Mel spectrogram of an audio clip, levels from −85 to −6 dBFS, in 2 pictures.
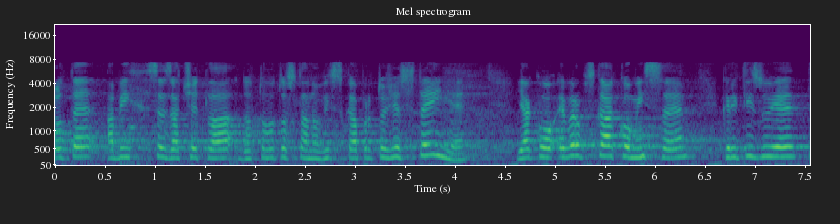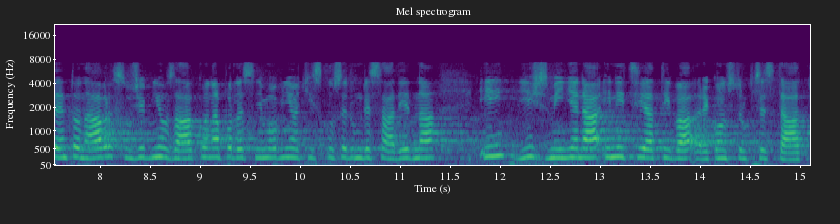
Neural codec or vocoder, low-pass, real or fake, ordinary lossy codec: none; 7.2 kHz; real; Opus, 64 kbps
